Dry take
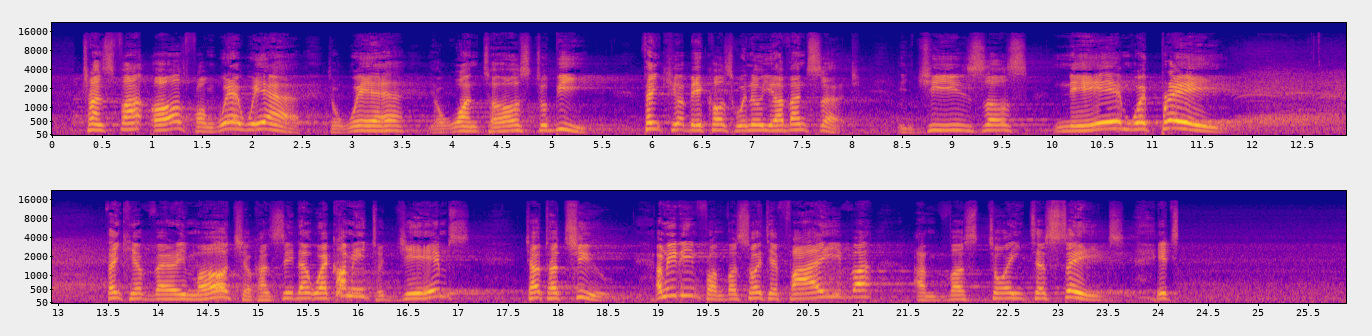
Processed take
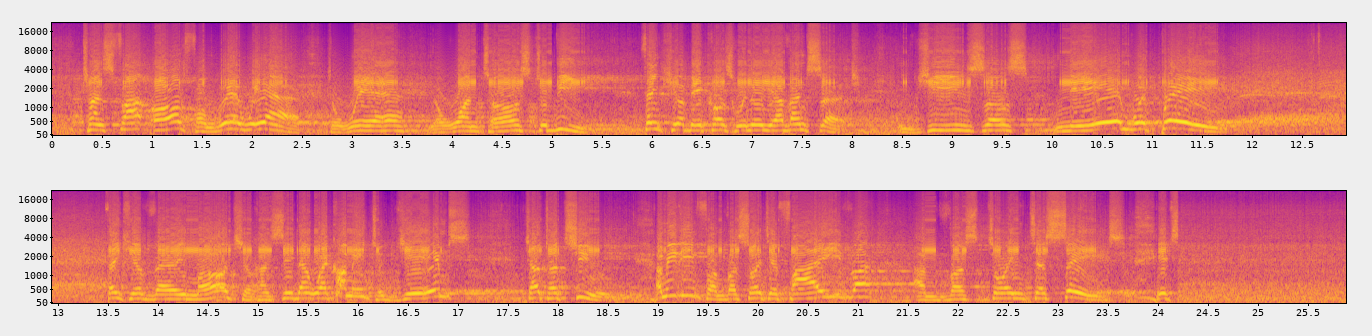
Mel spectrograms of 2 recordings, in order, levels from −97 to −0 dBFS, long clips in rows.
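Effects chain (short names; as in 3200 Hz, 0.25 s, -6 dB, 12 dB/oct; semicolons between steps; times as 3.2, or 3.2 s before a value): rattling part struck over -32 dBFS, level -13 dBFS; high shelf 4000 Hz +9.5 dB; power-law curve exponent 0.35; gain -1 dB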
